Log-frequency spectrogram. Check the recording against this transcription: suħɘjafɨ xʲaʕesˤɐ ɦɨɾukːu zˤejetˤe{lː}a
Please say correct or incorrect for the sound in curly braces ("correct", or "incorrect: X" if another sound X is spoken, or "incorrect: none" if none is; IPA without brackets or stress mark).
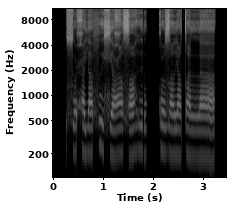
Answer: correct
